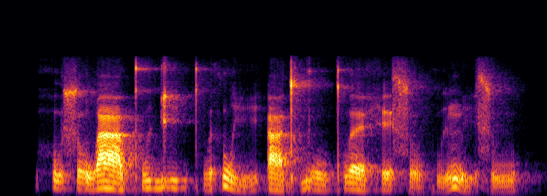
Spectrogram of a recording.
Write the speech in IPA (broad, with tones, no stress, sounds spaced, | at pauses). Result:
h ṵ˧˩ s o̰˧˩ w aː˧˩ kʷʼ i˧ ɡ iː˧ ɡ kʷʰ e˩˥ θ w iː˨˩˦ ʔ a˧˩ d ʊ˩˥ ɡ w u˨˩˦ kʷʼ ɛː˧˩ h ḛ˧ s o̰˨˩˦ kʷ ḭ˩˥ m i˨˩˦ s ṵ˧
